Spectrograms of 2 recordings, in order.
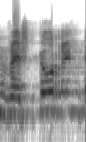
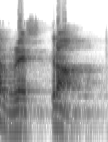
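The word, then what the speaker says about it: restaurant: Hotel नहीं, चलो कहीं रेस्टोरेंट में खाते हैं, ये भी गलत प्रोनाउंसिएशन है। इसे कभी भी रेस्टोरेंट मत कहिएगा। जो करेक्ट प्रोनाउंसिएशन बेटा इसका होता है वो होता है आपका रेस्त्रां।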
